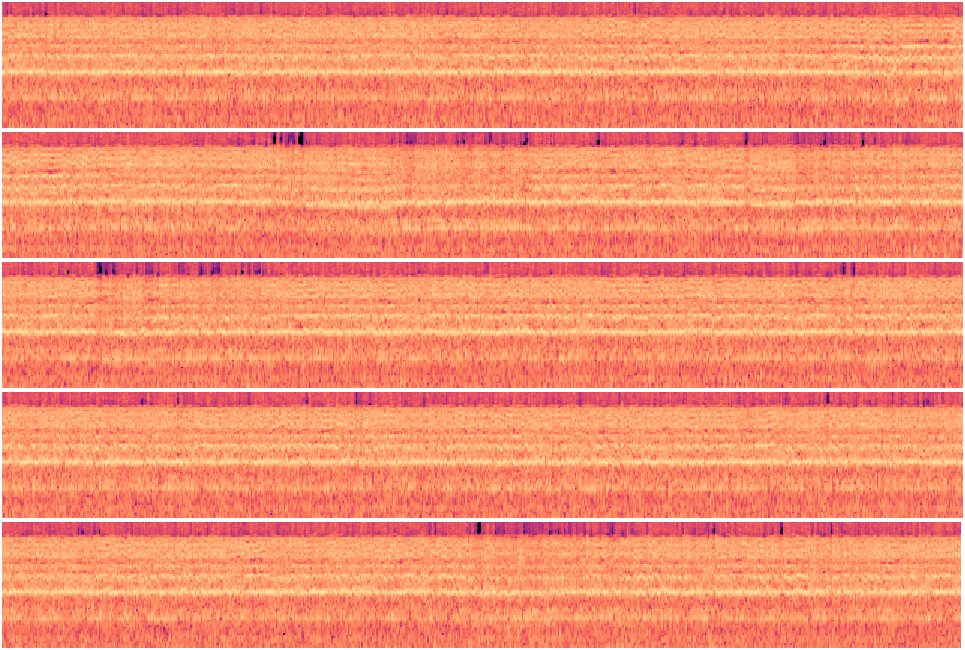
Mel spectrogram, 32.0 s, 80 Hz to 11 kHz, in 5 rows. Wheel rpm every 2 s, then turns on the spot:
230, 240, 230, 220, 230, 230, 230, 230, 230, 230, 230, 230, 230, 230, 230, 230.
none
